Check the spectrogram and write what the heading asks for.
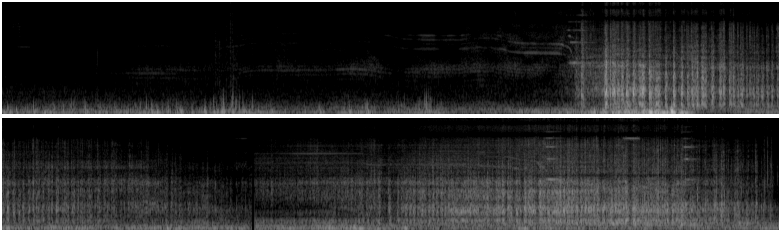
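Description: Motor and propeller of a foam-board radio-control plane: a faint whine that wavers in pitch early on, loudest about twelve seconds in as the plane comes in close, then running steadily as it rolls along the runway. Wind buffets the microphone, heaviest around the loud stretch.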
